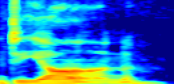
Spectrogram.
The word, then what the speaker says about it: Dion: By the way, I would pronounce his last name Dion. – Okay. Like Celine? – Yeah.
